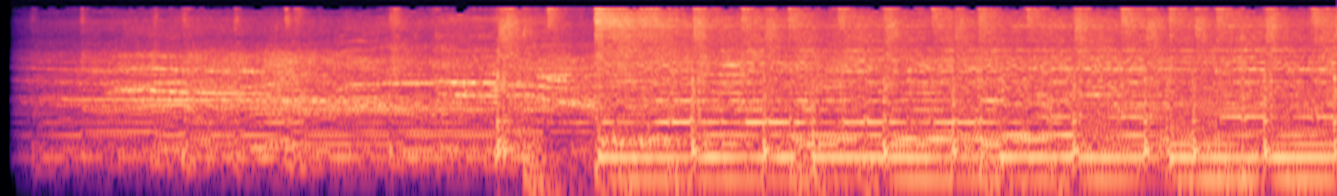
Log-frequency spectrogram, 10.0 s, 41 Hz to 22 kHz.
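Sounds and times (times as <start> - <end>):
rock music with droning tones: 3.7 - 10.0.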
